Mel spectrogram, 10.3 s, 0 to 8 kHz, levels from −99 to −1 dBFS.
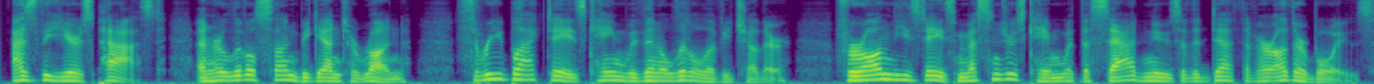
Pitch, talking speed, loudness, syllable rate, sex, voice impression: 135 Hz, 220 wpm, -19 LUFS, 5.2 syllables/s, male, very masculine, slightly young, slightly adult-like, slightly thick, tensed, slightly powerful, very bright, hard, clear, very fluent, slightly cool, intellectual, refreshing, sincere, slightly calm, very friendly, slightly reassuring, very unique, slightly elegant, slightly wild, slightly sweet, very lively, slightly kind, intense, very light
